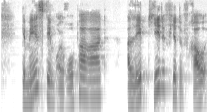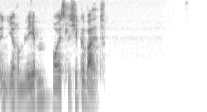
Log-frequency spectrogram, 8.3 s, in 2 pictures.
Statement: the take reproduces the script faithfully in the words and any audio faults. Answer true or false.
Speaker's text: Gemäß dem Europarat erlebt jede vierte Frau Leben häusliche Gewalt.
false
